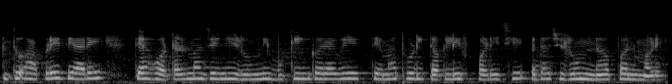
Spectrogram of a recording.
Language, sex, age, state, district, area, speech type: Gujarati, female, 18-30, Gujarat, Mehsana, rural, spontaneous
